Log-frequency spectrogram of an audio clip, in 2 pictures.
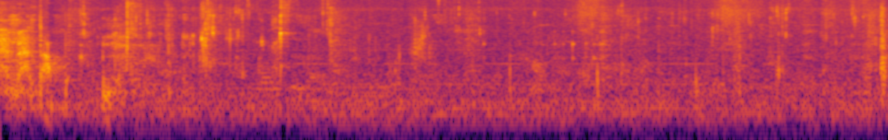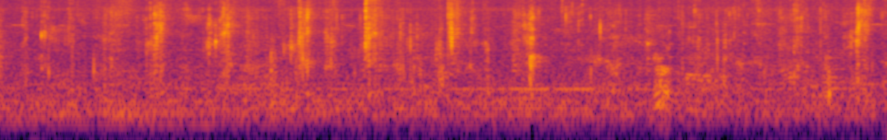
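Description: Close-miked chewing of fried rice, with wet lip smacks and mouth clicks every so often.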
